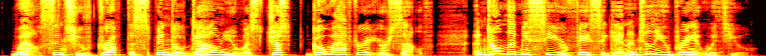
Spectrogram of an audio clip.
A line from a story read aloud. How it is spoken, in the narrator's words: scolded her harshly and was so merciless in her anger that she said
